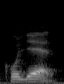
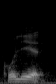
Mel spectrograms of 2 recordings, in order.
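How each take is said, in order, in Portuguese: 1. A vogal tônica é pronunciada aberta. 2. A vogal tônica é pronunciada fechada. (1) "pronúncia aberta" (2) "pronúncia fechada"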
